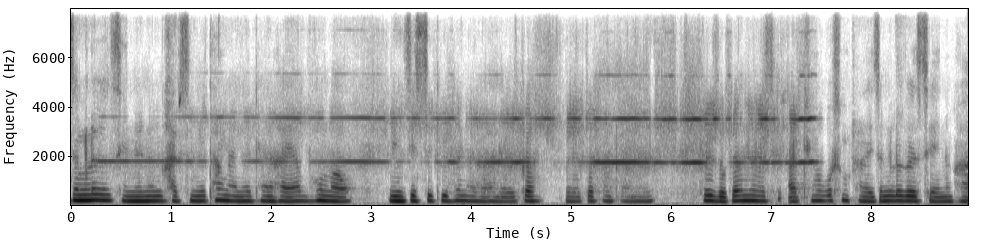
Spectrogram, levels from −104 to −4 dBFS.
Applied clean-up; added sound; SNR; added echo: neural diffusion model UNIVERSE++.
